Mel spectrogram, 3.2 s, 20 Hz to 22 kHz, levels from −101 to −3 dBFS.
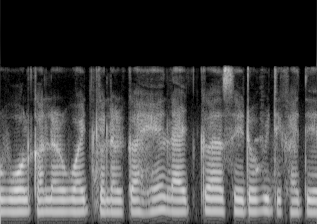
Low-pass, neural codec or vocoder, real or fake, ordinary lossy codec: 7.2 kHz; none; real; none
